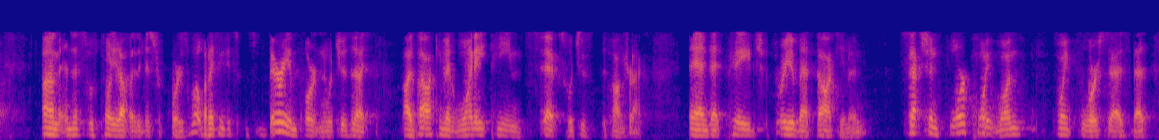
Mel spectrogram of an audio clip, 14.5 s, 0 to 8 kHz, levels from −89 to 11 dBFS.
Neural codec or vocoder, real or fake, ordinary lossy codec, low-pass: codec, 24 kHz, 1.5 kbps, HILCodec; fake; AAC, 16 kbps; 7.2 kHz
